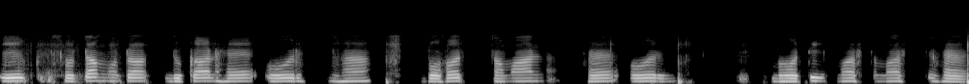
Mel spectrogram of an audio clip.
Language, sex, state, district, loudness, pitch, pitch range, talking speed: Hindi, male, Chhattisgarh, Bastar, -20 LUFS, 145 Hz, 140-150 Hz, 95 wpm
